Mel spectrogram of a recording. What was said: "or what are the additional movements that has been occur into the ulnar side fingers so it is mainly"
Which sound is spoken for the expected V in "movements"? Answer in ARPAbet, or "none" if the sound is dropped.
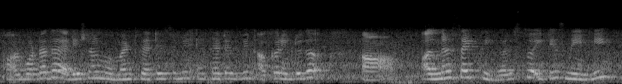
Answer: none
